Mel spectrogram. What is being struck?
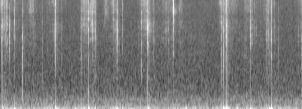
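Small lump of soft wax.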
